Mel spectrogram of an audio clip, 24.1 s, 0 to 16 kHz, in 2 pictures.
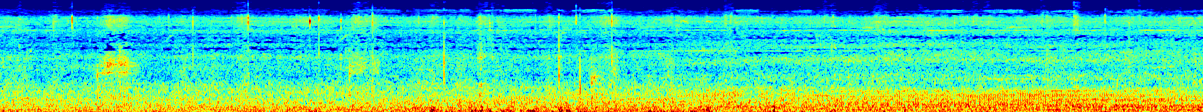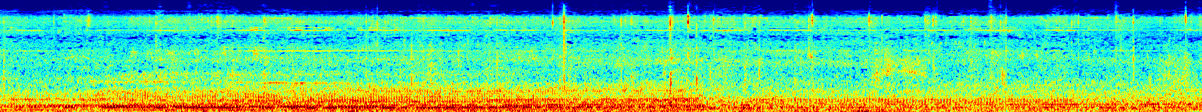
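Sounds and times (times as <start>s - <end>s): distant engine hum: 0.0s - 24.0s
insects high tones: 0.0s - 24.0s.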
